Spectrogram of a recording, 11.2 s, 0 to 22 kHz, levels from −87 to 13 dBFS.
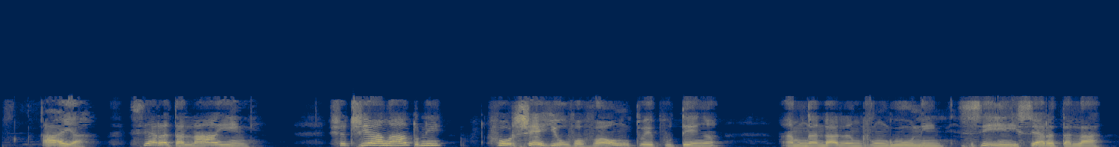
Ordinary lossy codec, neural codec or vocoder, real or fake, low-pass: AAC, 24 kbps; none; real; 7.2 kHz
